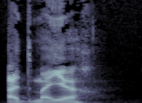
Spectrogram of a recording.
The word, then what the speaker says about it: Admire: On va voir avec lui comment on prononce. – Salut Rémi, salut John. – Tu préfères quoi? Admire? – Admire en français.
